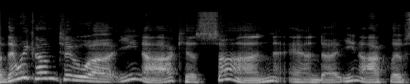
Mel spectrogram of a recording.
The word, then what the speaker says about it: Enoch: we come to uh Enoch his son and Enoch lived 65 years and begot matusalach Methuselah so uh Enoch's name is actually pronounced like with a CH sound at the beginning I don't really know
